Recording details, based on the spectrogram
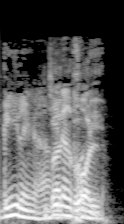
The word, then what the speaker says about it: Gyllenhaal: Gillingham. Jake Gyllenhaal. – Gyllenhaal. Es Gyllenhaal, ¿no? – El niño burbuja, tío. – ¿Cómo se pronuncia ese apellido, tú? – Gyllenhaal, creo que es.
